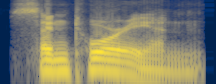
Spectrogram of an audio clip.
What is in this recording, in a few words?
"centurion", American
